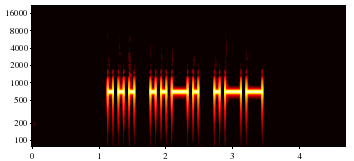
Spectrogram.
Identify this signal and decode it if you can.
Morse code, heard as a keyed tone, about 15 wpm, 700 Hz. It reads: SFW
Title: USA Call Sign Postfixes - 3 Letters 15wpm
